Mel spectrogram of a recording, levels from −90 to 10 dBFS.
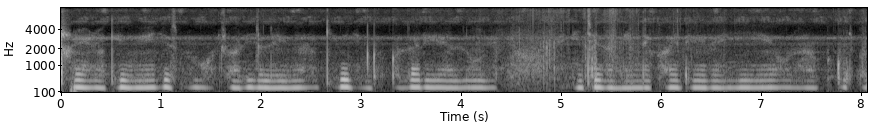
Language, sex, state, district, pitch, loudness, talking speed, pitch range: Hindi, female, Bihar, Saran, 195 Hz, -28 LUFS, 185 wpm, 195-200 Hz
